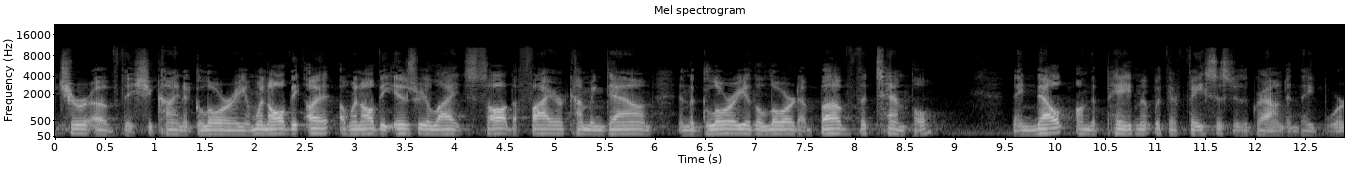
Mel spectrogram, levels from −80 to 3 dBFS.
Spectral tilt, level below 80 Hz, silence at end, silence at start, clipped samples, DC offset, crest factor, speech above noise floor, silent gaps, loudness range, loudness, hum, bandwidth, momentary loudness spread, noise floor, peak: -5.5 dB/octave; -66 dBFS; 0 s; 0 s; under 0.1%; under 0.1%; 22 dB; 29 dB; none; 4 LU; -25 LUFS; none; 11 kHz; 11 LU; -54 dBFS; -4 dBFS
